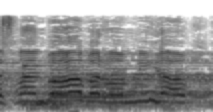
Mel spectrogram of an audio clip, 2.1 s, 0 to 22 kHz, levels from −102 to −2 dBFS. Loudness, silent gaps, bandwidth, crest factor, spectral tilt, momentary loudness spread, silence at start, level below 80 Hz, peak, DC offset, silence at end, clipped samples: -14 LUFS; none; 13.5 kHz; 14 dB; -3 dB/octave; 7 LU; 0 s; -52 dBFS; -2 dBFS; under 0.1%; 0 s; under 0.1%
